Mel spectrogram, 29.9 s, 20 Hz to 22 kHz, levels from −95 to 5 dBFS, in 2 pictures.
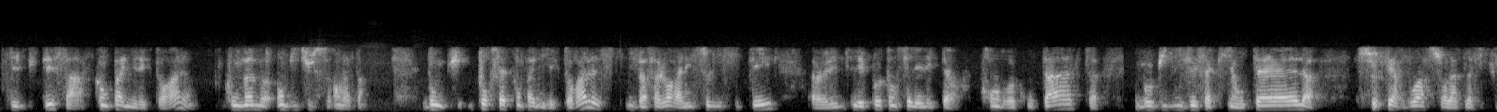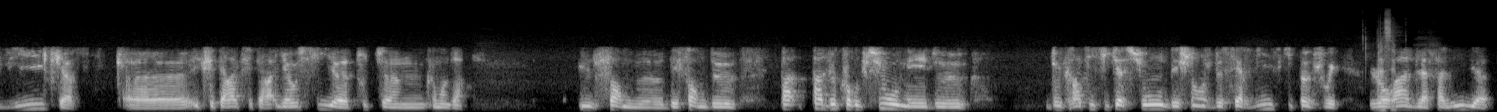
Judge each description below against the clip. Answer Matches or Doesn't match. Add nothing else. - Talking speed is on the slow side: Matches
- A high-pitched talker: Doesn't match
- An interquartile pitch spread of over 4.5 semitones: Matches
